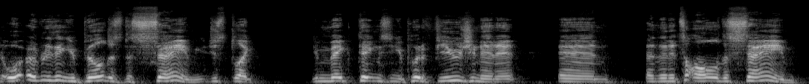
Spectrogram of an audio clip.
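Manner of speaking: play-acted sarcastic voice dripping with ridicule. Retelling what he said, in a mocking put-on voice. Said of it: "I'm gonna do a voice because mark uh, mockery and sarcasm".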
